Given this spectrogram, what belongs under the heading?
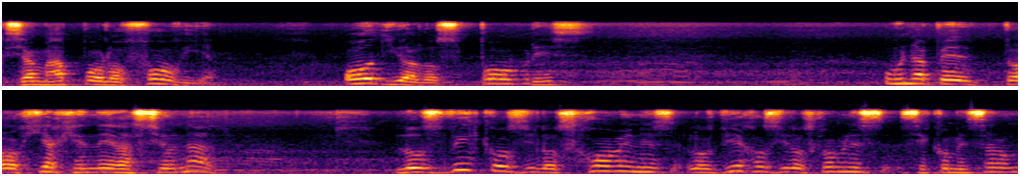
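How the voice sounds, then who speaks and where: At a moderate pace, a man speaks at a high pitch with long, frequent pauses. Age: 60s. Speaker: political commentator. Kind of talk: opinion monologue. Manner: animated; halting.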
